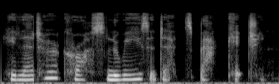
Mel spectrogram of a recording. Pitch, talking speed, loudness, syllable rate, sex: 230 Hz, 170 wpm, -20 LUFS, 4.7 syllables/s, female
